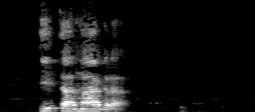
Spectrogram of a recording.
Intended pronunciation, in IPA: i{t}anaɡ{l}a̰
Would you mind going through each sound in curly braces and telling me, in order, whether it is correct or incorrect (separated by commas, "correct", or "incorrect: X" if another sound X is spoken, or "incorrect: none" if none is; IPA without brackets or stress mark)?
correct, incorrect: ɾ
